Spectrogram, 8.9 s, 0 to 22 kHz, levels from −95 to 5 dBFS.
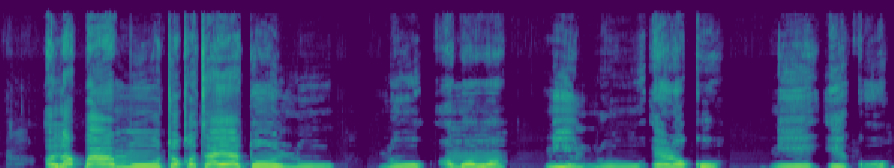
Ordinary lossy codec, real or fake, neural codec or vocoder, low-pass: none; real; none; none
